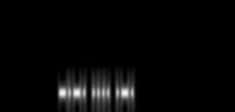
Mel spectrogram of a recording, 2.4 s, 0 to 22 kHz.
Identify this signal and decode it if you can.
Morse code, heard as a keyed tone, about 50 wpm, 700 Hz. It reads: CHR
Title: Multi-letter Phonemes 50wpm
